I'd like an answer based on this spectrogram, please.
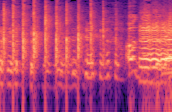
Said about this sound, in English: Thank you for applauding my loneliness.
